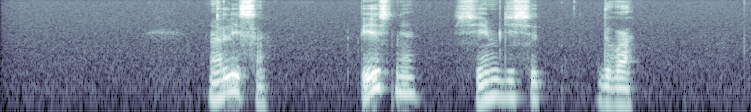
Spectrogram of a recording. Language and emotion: Russian, neutral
